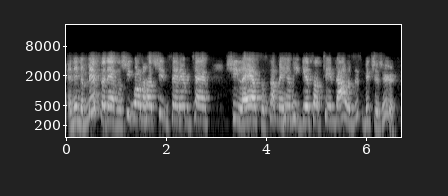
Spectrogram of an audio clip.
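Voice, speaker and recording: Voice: medium pitch, brisk, roomy sound. Stuffed-up, profane recapper. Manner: profane, gossipy storytelling that calls the viewer honey. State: stuffed-up nose. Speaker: TV show reviewer. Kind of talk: casual episode recap vlog. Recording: slightly muffled lo-fi recording.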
